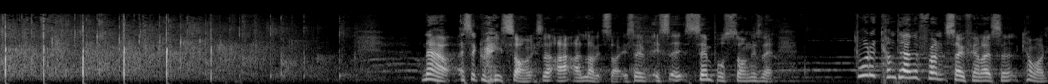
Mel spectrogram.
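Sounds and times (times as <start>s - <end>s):
congregation at a church service applauding after a children's song: 0.0s - 3.7s
speech: 4.2s - 10.4s.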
